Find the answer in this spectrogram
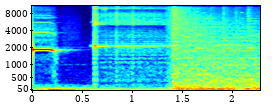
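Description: A child blowing a small toy whistle: one steady high note that cuts off about a quarter second in. Soft background music follows from a little over a second in.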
